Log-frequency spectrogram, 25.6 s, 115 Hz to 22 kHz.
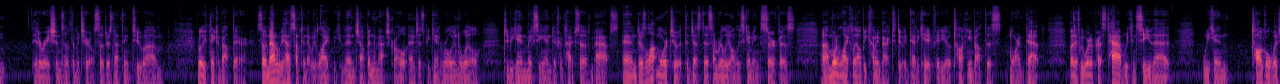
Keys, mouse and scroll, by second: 0.4-1.0 scroll up 1, 1.0-2.1 scroll up 1, 2.1-3.5 scroll down 2, 3.5 click, 6.3 alt+m, 7.0 click, 7.8-8.6 scroll up 2, 10.5-11.5 scroll up 3, 11.5-12.6 scroll up 2, 12.6-13.8 scroll up 1, 13.8 scroll up 1, 15.1-16.9 scroll up 2, 21.4 Tab.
